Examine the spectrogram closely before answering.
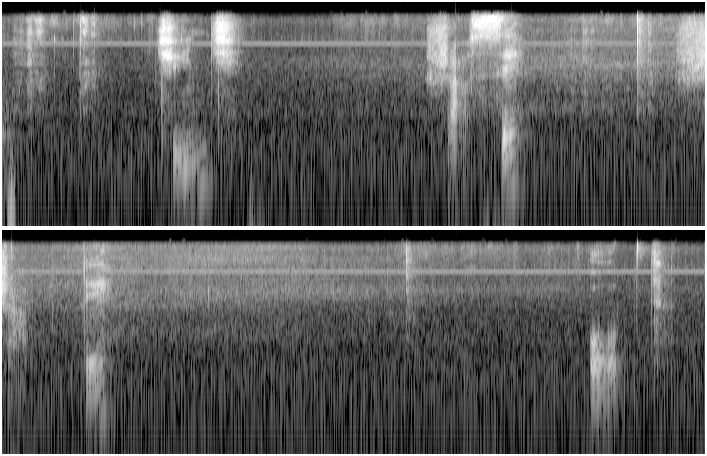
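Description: Yarn rustles softly as a crochet hook works it through stitches.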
